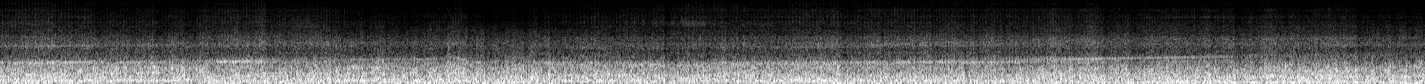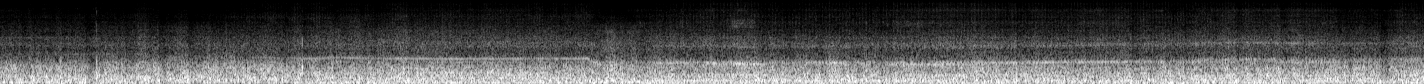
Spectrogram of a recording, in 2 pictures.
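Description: Go-kart engine running hard, heard from onboard the kart: its pitch climbs slowly as it accelerates and drops back as it slows for corners, a few times over.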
